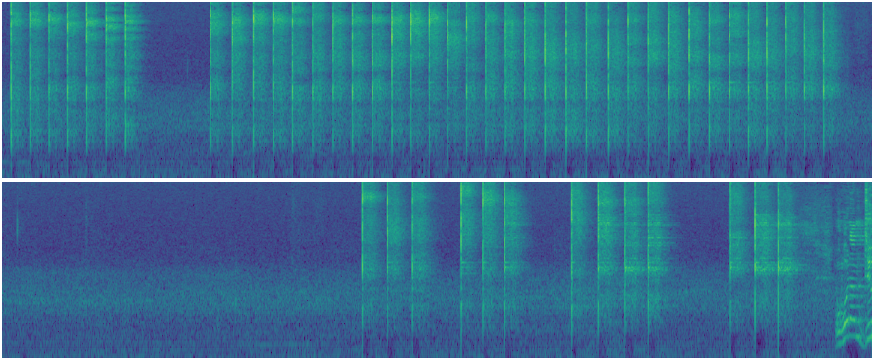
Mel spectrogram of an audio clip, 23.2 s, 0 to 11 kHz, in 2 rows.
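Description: A 74 millimeter seal driver is hammered to seat a hub seal on an Isuzu manual-hub assembly, sharp metallic taps in steady rapid bursts, close and loud, broken by a long pause before further blows.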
